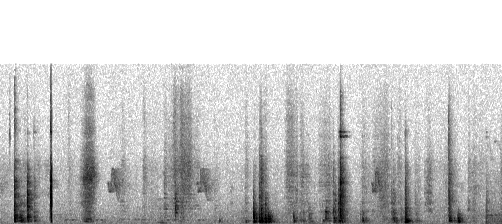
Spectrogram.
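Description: A wooden linkage arm being handled and fitted onto the pivot pins of a folding wooden shelf: a run of irregular wooden knocks, clicks and short scrapes, with a sharp click about a second in.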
